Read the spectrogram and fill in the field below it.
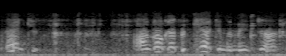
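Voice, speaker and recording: A woman's voice: high voice, normal speed, close to an everyday voice. A woman playing a nervous, apologetic and flustered lady in a 1950s radio drama. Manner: flustered, shaky. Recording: very noisy, distant 1950s radio recording.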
